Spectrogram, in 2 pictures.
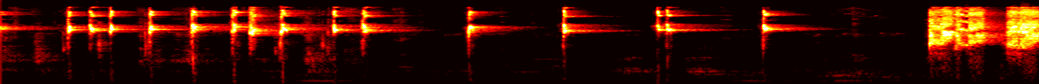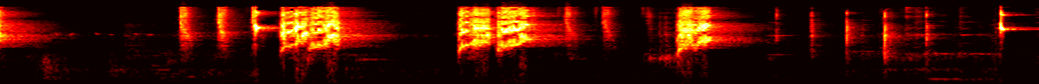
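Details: Two caged pet lovebirds, a biola green and a PB Piet, learning to ngekek by listening to a master recording: many short sharp high chirps in quick series, then long rasping chattering trills in bursts of about half a second.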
